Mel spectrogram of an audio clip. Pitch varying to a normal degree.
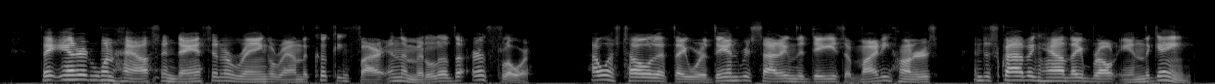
No: wide, 6.5 semitones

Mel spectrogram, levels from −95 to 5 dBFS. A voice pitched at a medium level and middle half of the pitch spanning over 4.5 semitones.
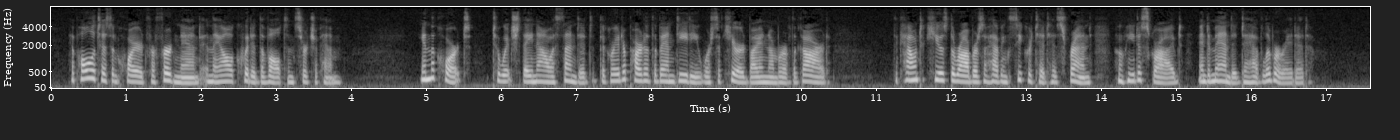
No: medium, 180 Hz; average, 3.7 semitones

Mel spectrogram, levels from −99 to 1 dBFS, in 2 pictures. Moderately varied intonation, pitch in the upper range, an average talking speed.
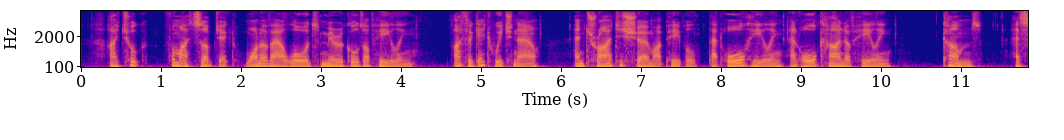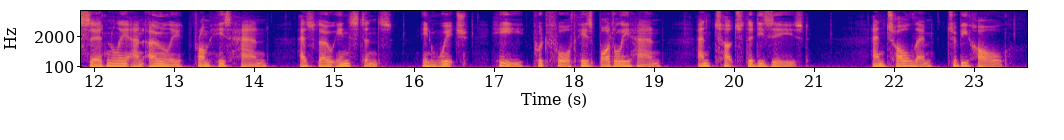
No: average, 3.6 semitones; low, 120 Hz; average, 150 wpm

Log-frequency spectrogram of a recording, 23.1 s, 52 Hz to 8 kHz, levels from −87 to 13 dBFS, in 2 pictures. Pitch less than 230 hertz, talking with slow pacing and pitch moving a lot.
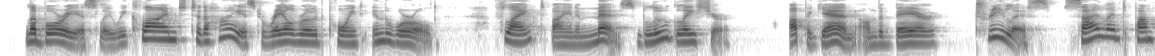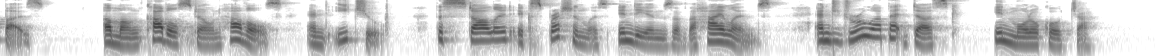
Yes: high, 190 Hz; slow, 115 wpm; wide, 6.3 semitones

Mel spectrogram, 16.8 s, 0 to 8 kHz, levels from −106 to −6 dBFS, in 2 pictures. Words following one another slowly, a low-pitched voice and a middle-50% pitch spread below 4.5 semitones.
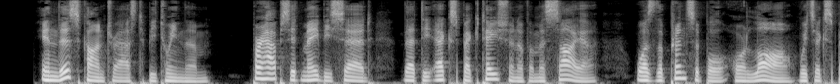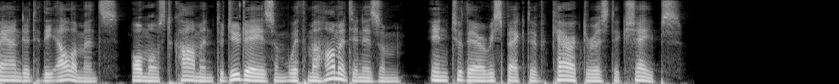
Yes: slow, 130 wpm; low, 130 Hz; average, 4.0 semitones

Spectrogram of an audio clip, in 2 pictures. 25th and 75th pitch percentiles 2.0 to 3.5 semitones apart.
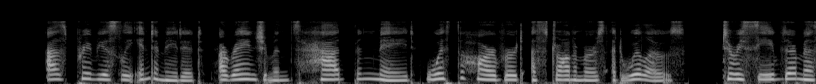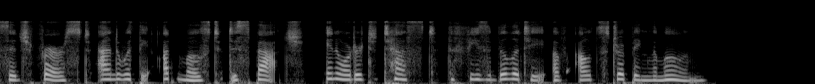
Yes: average, 3.1 semitones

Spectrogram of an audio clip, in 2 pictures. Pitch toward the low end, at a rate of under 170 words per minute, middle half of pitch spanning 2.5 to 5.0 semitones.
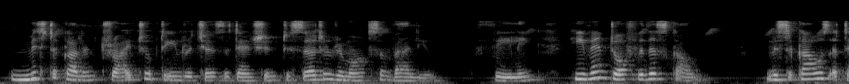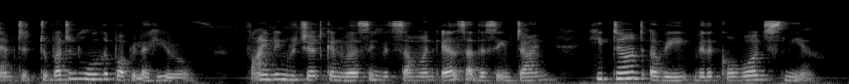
No: high, 195 Hz; average, 160 wpm; average, 4.7 semitones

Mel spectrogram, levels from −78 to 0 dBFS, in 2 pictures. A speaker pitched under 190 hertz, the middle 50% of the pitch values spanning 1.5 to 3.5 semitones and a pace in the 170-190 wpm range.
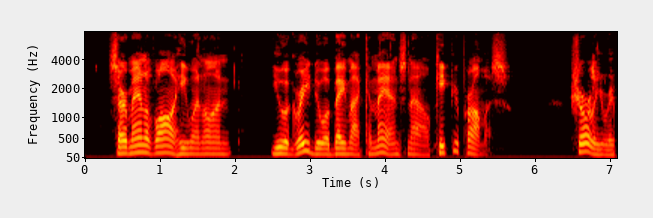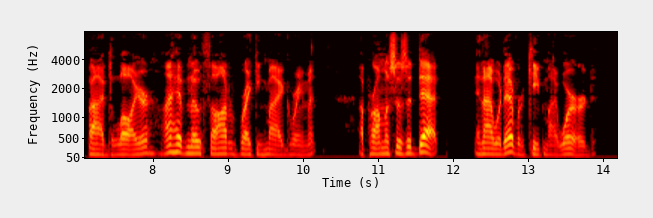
Yes: low, 135 Hz; average, 3.1 semitones; average, 175 wpm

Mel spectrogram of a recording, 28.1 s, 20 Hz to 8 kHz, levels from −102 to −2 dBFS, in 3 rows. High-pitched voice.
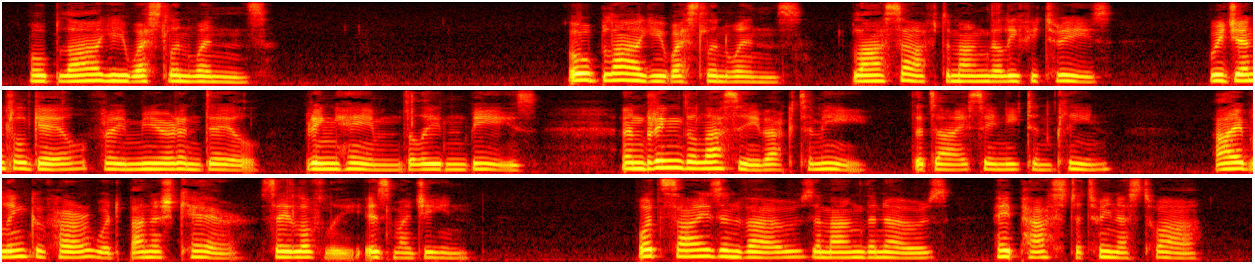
Yes: high, 195 Hz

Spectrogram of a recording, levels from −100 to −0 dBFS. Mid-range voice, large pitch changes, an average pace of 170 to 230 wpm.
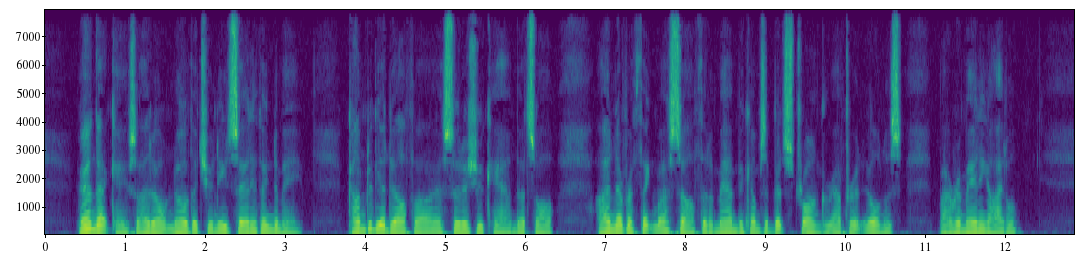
No: medium, 150 Hz; average, 3.1 semitones; average, 190 wpm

